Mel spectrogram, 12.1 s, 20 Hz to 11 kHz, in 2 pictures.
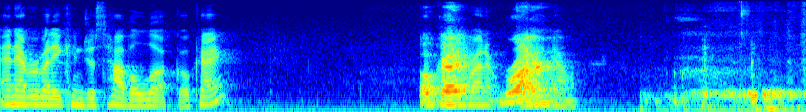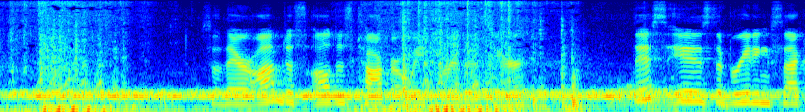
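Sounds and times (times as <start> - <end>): pigeons cooing: 5.1 - 12.0
low handling bumps: 5.6 - 11.3.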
